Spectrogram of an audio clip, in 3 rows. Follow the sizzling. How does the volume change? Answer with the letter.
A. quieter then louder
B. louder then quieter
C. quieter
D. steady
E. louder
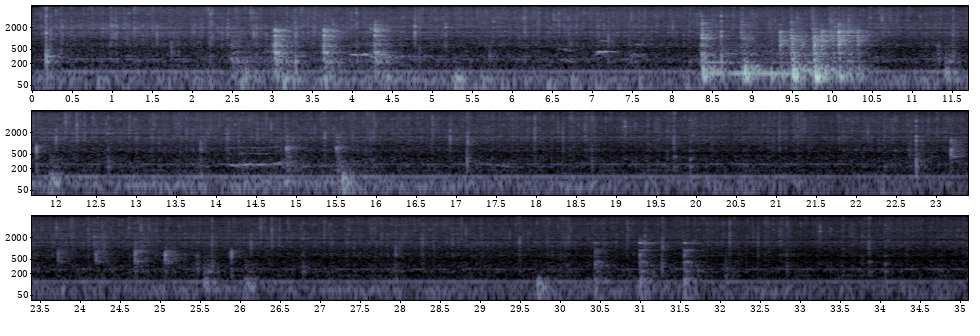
C.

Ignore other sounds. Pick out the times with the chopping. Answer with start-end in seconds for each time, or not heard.
2.5-4.5, 8.3-10.4, 14.1-15.7, 22.6-25.2, 30.4-32.1.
